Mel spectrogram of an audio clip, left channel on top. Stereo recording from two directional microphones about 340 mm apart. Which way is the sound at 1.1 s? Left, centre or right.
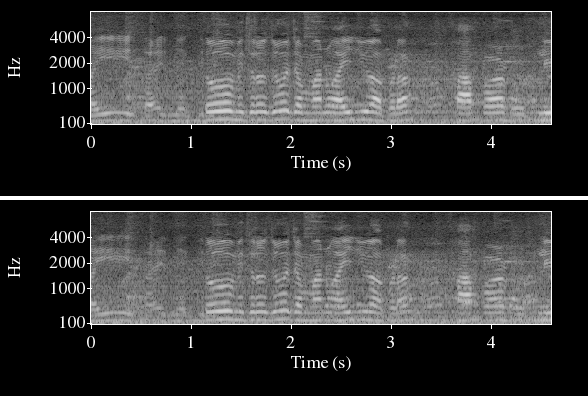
Centre.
